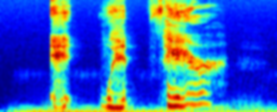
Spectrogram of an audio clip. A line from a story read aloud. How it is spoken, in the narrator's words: she whispered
